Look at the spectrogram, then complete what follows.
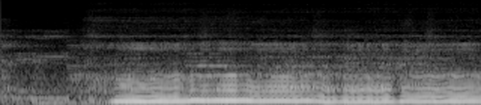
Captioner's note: humming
